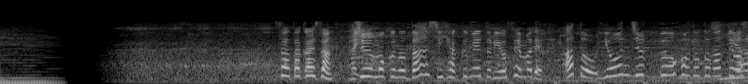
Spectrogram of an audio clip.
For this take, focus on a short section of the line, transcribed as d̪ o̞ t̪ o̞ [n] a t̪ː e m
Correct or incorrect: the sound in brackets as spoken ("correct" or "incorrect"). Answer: correct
